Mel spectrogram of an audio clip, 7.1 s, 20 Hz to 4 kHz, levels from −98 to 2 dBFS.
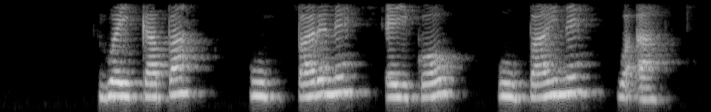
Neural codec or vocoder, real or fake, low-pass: vocoder, 24 kHz, 100 mel bands, Vocos; fake; 3.6 kHz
